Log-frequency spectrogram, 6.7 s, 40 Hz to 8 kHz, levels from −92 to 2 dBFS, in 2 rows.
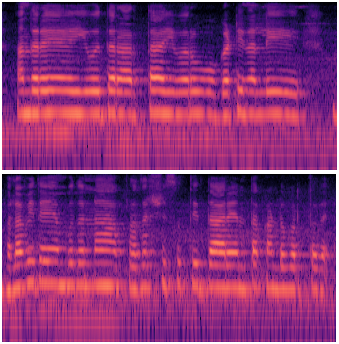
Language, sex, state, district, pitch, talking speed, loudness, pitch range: Kannada, female, Karnataka, Belgaum, 235 Hz, 100 wpm, -29 LUFS, 225-240 Hz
